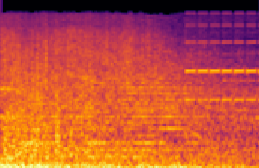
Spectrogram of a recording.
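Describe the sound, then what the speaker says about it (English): Explosions in the Megamind video game, heard as a dense, loud, rumbling wash of booms filling the whole moment with no distinct separate blasts and no talk. "Yeah, we just heard the explosions."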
